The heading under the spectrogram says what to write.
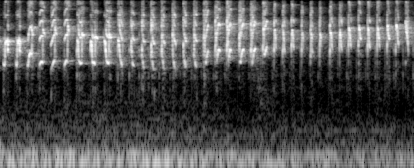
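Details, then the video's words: Lovebird from Indonesia, chattering to provoke other lovebirds into singing: continuous fast, harsh twittering pulses, loud and unbroken, with a faint low hum in the background. "Pancingan lovebird paling ampuh."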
